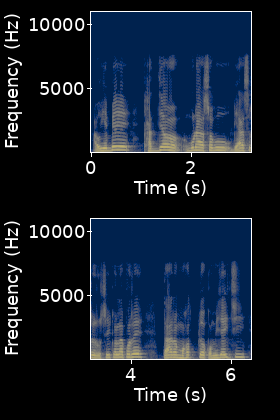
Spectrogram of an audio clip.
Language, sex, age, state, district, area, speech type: Odia, male, 45-60, Odisha, Bhadrak, rural, spontaneous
